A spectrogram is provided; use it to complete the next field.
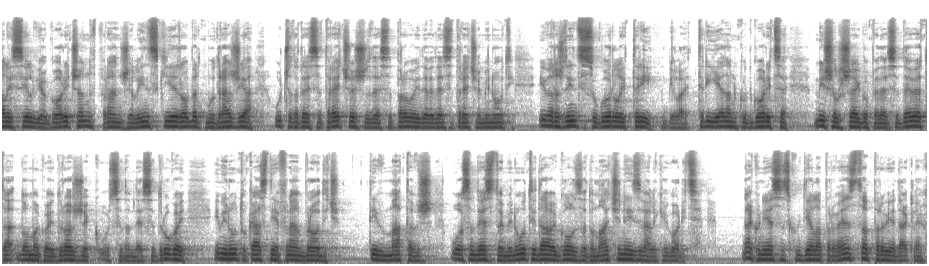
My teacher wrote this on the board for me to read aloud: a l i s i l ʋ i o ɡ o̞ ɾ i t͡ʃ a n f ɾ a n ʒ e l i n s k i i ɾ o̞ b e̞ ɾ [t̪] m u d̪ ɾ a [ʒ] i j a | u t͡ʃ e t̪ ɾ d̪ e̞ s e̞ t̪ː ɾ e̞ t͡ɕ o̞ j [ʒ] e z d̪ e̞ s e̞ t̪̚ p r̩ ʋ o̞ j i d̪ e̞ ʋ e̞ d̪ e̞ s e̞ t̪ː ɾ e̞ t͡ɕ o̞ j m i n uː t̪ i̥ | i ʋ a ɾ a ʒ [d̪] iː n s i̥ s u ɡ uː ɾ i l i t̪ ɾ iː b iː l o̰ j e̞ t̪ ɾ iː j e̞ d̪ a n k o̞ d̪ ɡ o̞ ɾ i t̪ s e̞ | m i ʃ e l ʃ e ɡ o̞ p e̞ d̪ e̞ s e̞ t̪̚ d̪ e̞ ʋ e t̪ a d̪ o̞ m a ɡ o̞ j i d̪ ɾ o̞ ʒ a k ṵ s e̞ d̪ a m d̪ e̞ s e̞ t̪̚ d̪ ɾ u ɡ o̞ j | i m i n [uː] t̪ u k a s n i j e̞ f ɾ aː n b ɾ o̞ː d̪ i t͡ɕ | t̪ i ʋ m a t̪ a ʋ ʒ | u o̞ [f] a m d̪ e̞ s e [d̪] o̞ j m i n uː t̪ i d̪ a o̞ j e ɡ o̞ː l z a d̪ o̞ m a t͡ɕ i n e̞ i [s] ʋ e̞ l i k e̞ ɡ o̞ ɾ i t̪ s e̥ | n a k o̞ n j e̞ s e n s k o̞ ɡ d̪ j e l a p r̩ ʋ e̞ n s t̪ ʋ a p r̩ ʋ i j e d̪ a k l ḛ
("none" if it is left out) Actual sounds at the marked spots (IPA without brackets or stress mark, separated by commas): t̪, ʒ, ʃ, d̪, uː, s, t̪, z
